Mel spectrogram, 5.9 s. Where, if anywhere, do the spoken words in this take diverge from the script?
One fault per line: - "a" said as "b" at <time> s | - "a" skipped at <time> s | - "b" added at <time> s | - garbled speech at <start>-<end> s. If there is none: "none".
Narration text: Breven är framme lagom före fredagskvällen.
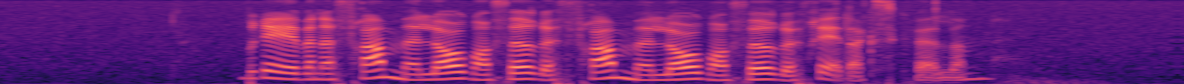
- "framme lagom före" added at 2.8 s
